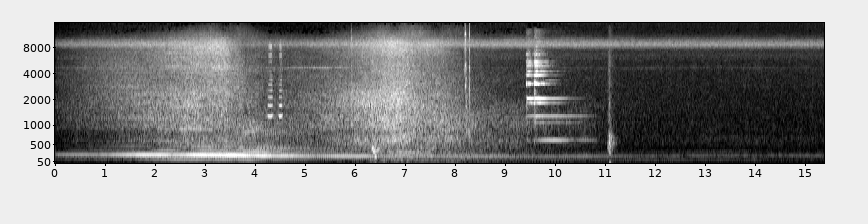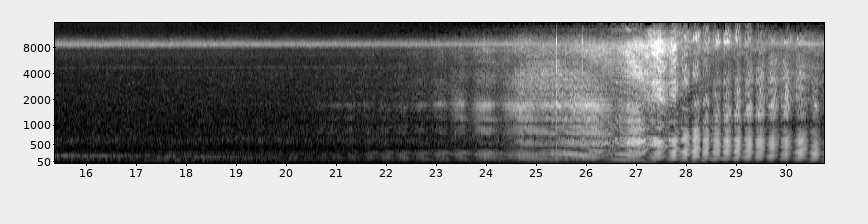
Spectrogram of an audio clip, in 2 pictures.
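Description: Heavy vehicle engines on a steep mountain road. One runs loud for the first few seconds and fades away by about ten seconds in, with a few sharp clicks and a brief higher tone along the way. Then a bus's engine grows steadily louder over the last several seconds as the bus comes down the hill.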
